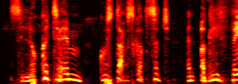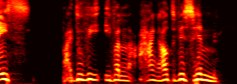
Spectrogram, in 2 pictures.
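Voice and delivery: high, put-on, taunting German accent. Telling a story, narrator voices the children mocking gustav in a german accent. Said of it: "Has to be said with a German accent".

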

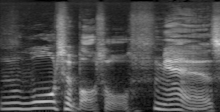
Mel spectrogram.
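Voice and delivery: put-on posh upper-class accent. Mocking how upper-class people nearby say a word: imitating posh upper-class accent. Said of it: "the proper upper class people around here that go".

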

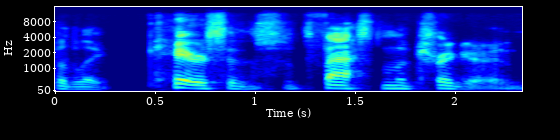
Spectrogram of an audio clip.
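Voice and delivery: ordinary talk

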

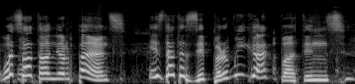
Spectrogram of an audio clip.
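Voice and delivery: put-on Pennsylvania Dutch accent on every word.

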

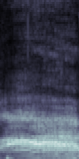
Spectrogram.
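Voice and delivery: loud, pained orc cry of pain. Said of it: "Murag just yells out".

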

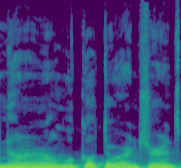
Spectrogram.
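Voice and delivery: put-on Latin American accent.

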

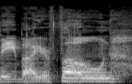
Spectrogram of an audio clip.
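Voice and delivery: very loud, blunt, booming delivery. Retelling how Rich Chamberlain talks on the phone, imitating Rich Chamberlain. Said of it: "Is that in a pirate voice?".

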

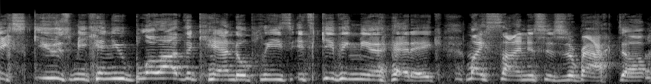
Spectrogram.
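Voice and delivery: put-on mocking impression. Retelling what a woman said when she came in yesterday: mocking impression of her. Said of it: "Should we do it with the voice?".

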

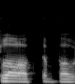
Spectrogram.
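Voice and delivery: put-on poor Russian accent, pitched low. Retelling a scene, quoting Chernov in Chernov's bad Russian accent. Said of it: "in her shitty russian accent just goes".

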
